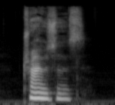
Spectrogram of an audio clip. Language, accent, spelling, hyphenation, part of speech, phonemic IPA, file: English, Received Pronunciation, trousers, trou‧sers, noun, /ˈtɹaʊzəz/, En-uk-trousers.ogg
- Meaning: An article of clothing that covers the part of the body between the waist and the ankles or knees, and is divided into a separate part for each leg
